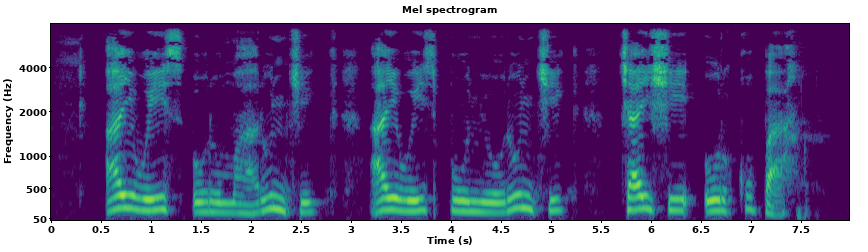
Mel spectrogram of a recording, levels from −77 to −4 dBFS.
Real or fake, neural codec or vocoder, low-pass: real; none; 7.2 kHz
